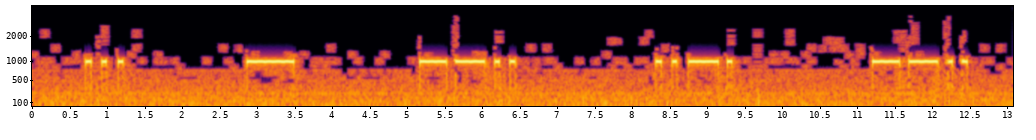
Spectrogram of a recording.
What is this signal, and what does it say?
Morse code, heard as a keyed tone, about 13 wpm, spaced as for 4 wpm, 1000 Hz. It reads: STZFZ
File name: Morse Lessons / Morse Lessons / Tape-2B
